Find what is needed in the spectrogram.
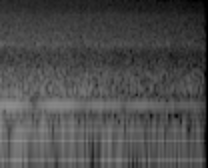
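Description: The last note of an acoustic guitar-and-fiddle song ringing out as a single held tone, fading steadily, then cutting off suddenly at the end.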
